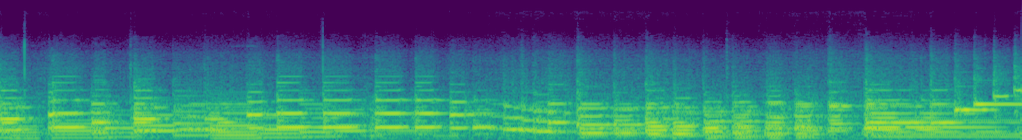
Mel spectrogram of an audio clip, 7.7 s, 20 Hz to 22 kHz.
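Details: 1973 Fender Rhodes electric piano after a repair expert replaced a broken tine and loosened sticking key felts; clean sustained chords and melody, every note speaking evenly, no dead keys or clunks; plays healthy.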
